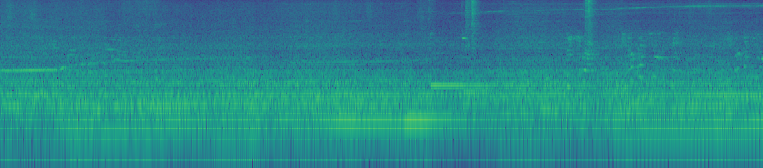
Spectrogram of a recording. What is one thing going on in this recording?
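A train's diesel engine revs up as the train pulls away.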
